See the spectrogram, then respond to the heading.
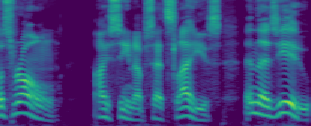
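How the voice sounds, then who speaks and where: A man puts on a raspy character voice at a fairly high pitch and a moderate pace, recorded very cleanly against a silent background. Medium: read story. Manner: friendly, casual.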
